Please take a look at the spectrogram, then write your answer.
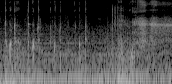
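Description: A fiery horse creature summoned in Final Fantasy XII, heard as a quick run of hoof-like clops and thumps, then a rising whoosh near the end, close and moderately loud.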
